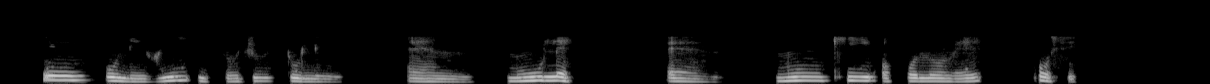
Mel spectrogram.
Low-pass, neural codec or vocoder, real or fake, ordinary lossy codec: 3.6 kHz; none; real; none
